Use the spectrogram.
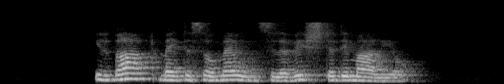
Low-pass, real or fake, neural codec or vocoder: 7.2 kHz; fake; codec, 16 kHz, 0.4 kbps, LongCat-Audio-Codec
